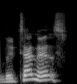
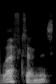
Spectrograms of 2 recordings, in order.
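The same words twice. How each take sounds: First: The word is said with a non-British pronunciation. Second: The word is said with a British pronunciation.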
